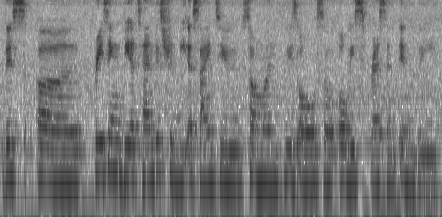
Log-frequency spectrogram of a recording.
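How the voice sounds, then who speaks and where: Female, monotone, informal meeting talk, feeling out her point, clear background noise. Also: fairly low pitch, measured pace. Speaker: working group participant. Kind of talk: casual meeting discussion. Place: online group call. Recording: echoey room, noisy background.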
